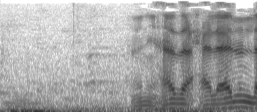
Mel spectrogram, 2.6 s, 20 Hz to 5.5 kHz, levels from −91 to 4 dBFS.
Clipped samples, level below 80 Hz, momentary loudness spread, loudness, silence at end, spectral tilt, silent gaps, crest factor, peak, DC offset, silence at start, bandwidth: under 0.1%; -28 dBFS; 21 LU; -21 LUFS; 0 s; -6 dB/octave; none; 18 dB; -4 dBFS; under 0.1%; 0 s; 5.4 kHz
